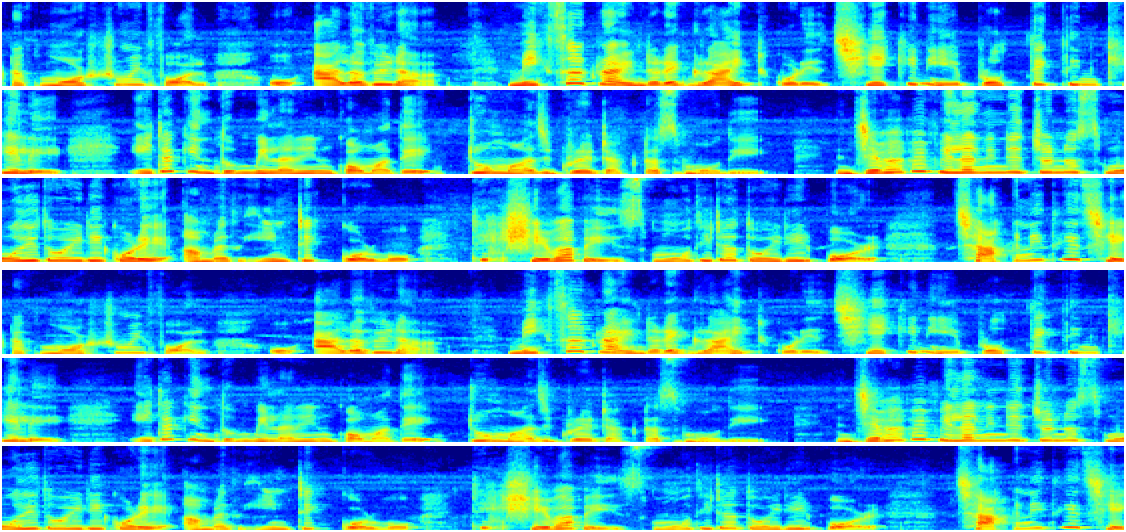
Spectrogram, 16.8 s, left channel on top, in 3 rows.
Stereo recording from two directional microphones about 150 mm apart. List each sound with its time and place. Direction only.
0.0 s speech: 30° left (ahead or behind)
